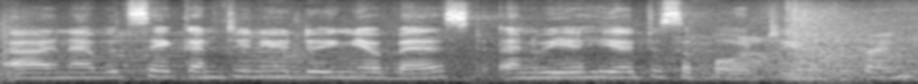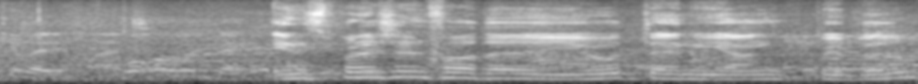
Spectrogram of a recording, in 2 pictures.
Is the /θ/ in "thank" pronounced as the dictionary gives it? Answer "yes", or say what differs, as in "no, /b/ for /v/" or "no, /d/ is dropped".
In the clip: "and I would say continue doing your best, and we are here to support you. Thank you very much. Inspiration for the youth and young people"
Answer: no, /t/ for /θ/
